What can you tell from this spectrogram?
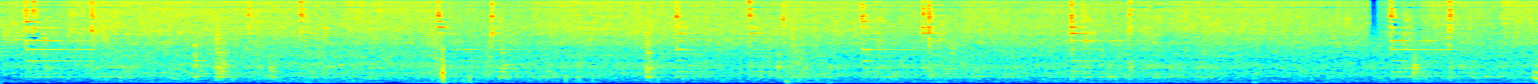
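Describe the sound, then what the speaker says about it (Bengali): Potatoes and drumstick vegetables frying in a pan for a Bengali dish, giving a steady soft sizzle with occasional stirring scrapes and clicks, fairly quiet and continuous with no talking. "এবার সবজিগুলো ভাজা হয়ে গেছে"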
